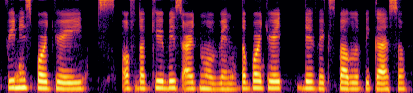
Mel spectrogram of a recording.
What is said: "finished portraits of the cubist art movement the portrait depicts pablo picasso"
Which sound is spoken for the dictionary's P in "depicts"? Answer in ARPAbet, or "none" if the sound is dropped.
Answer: F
